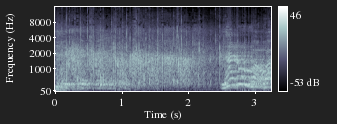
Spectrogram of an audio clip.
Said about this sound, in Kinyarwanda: Ababyumvise babiri bakoma amashyi.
